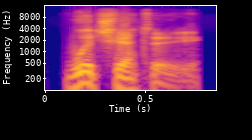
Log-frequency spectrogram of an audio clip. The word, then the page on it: witchetty: British English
